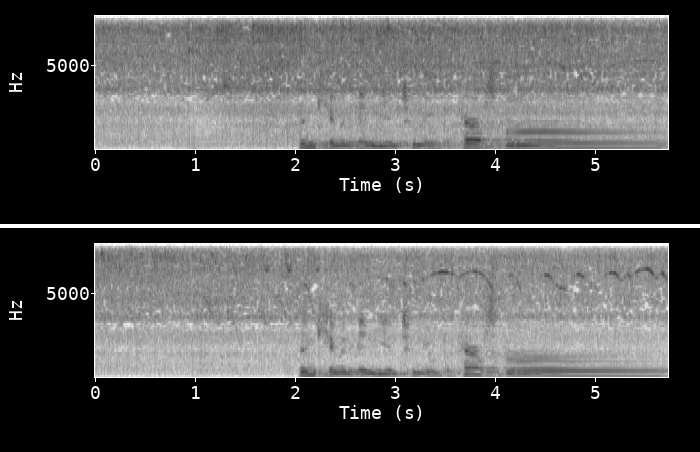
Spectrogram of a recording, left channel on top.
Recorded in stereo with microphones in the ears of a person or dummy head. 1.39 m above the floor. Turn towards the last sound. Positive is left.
turn(degrees=80)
